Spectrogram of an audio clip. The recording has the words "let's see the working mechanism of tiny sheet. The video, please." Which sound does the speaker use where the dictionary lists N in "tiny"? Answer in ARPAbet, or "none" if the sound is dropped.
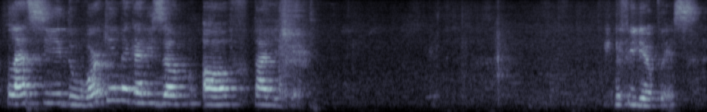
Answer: L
